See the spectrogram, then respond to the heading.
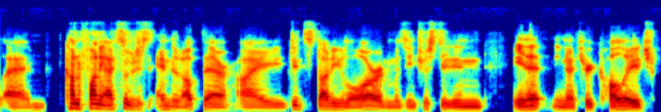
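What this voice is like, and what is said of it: Australian accent. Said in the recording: “Grew up in Australia, as you can hear from my accent,”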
